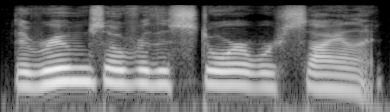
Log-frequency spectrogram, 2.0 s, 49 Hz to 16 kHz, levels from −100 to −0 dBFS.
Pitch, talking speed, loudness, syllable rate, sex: 200 Hz, 215 wpm, -17 LUFS, 6.2 syllables/s, female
